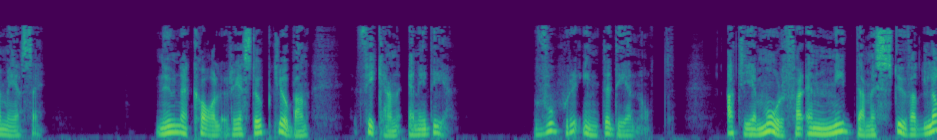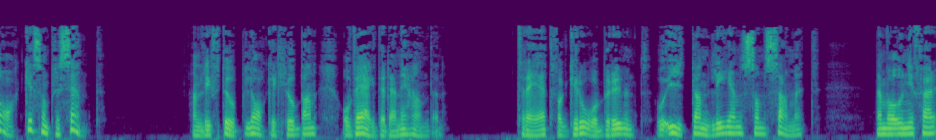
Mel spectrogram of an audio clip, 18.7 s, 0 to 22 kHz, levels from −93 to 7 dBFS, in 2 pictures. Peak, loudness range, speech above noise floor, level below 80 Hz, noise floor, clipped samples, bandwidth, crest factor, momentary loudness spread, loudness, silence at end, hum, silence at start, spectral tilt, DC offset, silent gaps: 0 dBFS; 6 LU; 51 dB; -48 dBFS; -72 dBFS; under 0.1%; 11.5 kHz; 20 dB; 11 LU; -21 LUFS; 0 s; none; 0 s; -5 dB/octave; under 0.1%; none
